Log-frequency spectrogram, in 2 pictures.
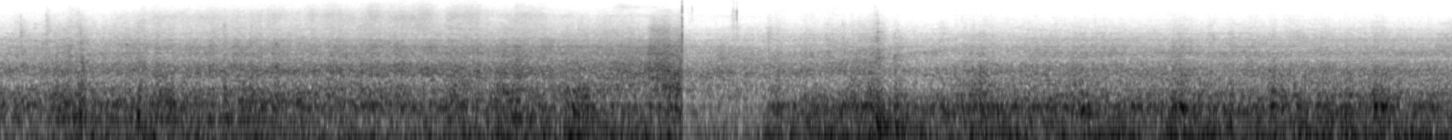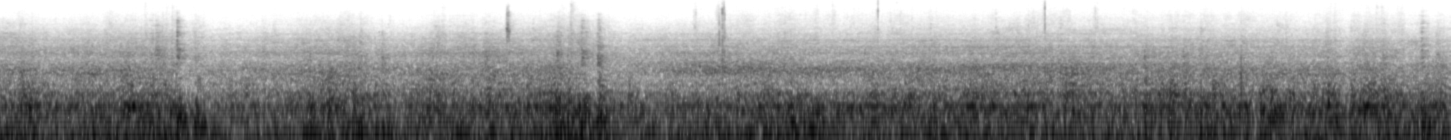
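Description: Passenger train running, heard from inside the carriage: a steady rumble of wheels on the track, with a brief dip in the noise about seven seconds in.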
